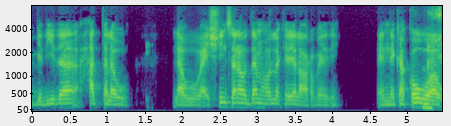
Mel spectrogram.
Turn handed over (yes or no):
no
